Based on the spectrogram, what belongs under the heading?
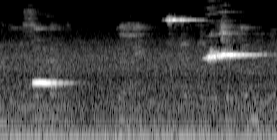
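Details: Grey parrot giving a series of pure whistled notes at different pitches, one low, then higher short tones, ending in a longer steady mid-pitched whistle, against a faint low hum.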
